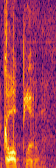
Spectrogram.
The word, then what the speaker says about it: Goldblum: I play Goldblum. His name rhymes with Doom.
